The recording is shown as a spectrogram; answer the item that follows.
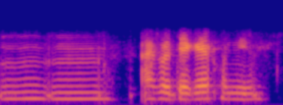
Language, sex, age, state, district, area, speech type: Assamese, female, 30-45, Assam, Charaideo, rural, conversation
